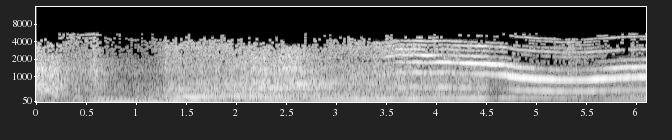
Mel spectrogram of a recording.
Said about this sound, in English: Oh, you make more noise than a castrated cockerel. Your whining caterwaul is worse than my bloody doggerel. Black and white cat.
